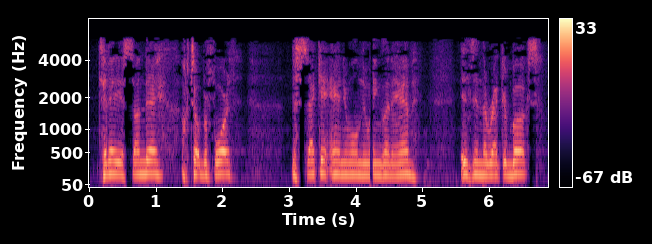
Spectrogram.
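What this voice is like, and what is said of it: Hoarse, lost voice, sounds old. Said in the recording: “My voice is gone. Sorry, I sound like an old man. ... my voice is gone from yelling and cheering.”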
